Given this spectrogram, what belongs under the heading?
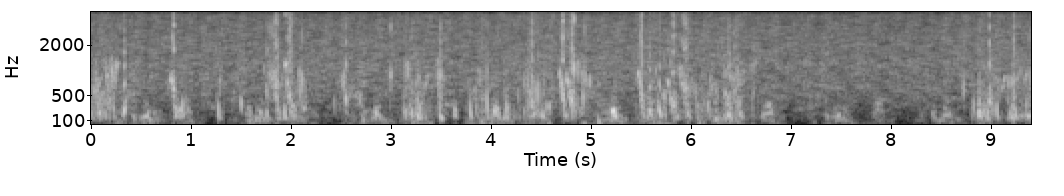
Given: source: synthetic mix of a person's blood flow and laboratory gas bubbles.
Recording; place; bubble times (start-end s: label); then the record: Doppler ultrasound of blood flow; precordium
0.00-0.39 s: bubbles
0.77-0.98 s: bubbles
1.24-1.33 s: bubbles
1.46-1.54 s: bubbles
1.62-2.17 s: bubbles
2.40-2.62 s: bubbles
2.67-2.71 s: bubbles
2.97-3.02 s: bubbles
3.11-3.39 s: bubbles
3.44-3.56 s: bubbles
3.61-3.69 s: bubbles
3.76-4.02 s: bubbles
4.11-4.63 s: bubbles
4.66-5.02 s: bubbles
5.45-6.28 s: bubbles
6.30-6.68 s: bubbles
8.71-8.76 s: bubbles
8.80-9.41 s: bubbles
From the record:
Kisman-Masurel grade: 332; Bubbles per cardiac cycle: rolling drumbeat, 9 or more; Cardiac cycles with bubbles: 50 to 99%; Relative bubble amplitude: moderate (0.250 to 0.450); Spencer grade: 3 (all of the cardiac periods contain showers or single bubble signals, but not dominating or overriding the cardiac motion signals); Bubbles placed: only in the low amplitude regions of the cardiac cycle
